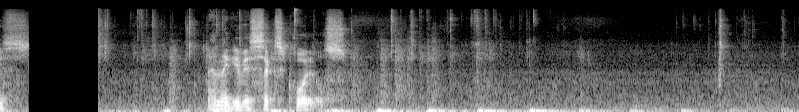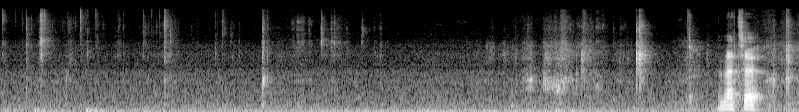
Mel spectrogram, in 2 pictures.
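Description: Small metal parts click and tap against a hard case.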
